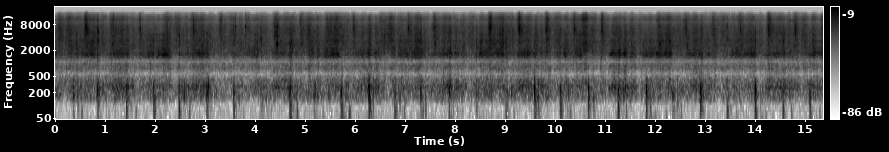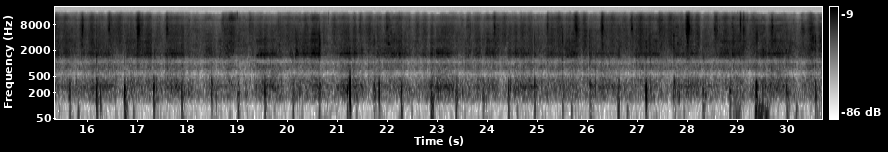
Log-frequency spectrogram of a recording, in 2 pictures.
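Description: Footsteps on a dirt hiking trail at a steady walking pace.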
